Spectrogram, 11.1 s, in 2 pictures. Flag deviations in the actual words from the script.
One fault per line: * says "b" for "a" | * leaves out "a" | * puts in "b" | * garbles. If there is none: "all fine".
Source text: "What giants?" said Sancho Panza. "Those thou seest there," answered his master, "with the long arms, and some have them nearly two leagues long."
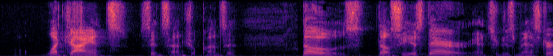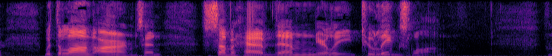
all fine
